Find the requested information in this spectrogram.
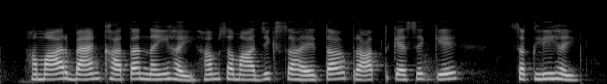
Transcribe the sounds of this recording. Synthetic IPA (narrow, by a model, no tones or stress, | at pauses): hɐmaːɾbɛ̃ːkʰːaːt̪anɐɦĩɦəihəmsamaːd͡ʒɪksəɦəjt̪apɾaːp̚t̪kɛːseke | sɐkliɦəiː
